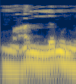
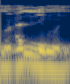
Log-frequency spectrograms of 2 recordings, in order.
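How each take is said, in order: First: The doubled L is followed by an a vowel. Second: The doubled L is followed by an i vowel. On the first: The speaker calls it right. "انتبه لفتحة اللام مع الشدة" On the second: The speaker calls it wrong. "وليس معلم"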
